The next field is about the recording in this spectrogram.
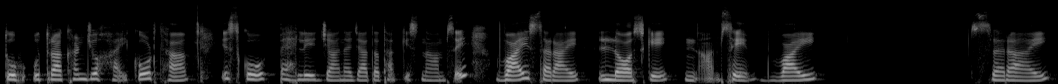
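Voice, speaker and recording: A woman tutor with a sore throat teaching an exam-prep lesson, repeating each key answer slowly so students can note it down. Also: mid-range voice, steady tone, dry recording, clean studio sound.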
